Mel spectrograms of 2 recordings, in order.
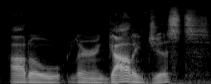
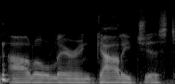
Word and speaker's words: otolaryngologist: medical work, be a otolaryngologist. I always have trouble pronouncing that. I remind myself there's a golly G in otolaryngologist.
